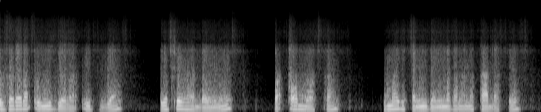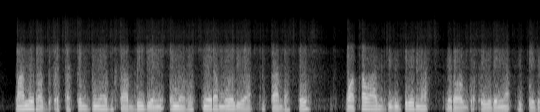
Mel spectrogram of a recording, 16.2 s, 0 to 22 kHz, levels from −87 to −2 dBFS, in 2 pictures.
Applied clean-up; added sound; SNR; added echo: neural mask model RNNoise.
